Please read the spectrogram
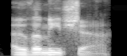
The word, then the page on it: overmeasure: British English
